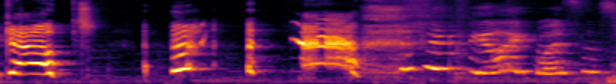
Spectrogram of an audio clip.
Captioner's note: laughs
